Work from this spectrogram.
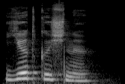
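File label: "йӧткысьны", Komi, female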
